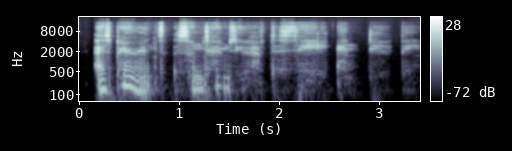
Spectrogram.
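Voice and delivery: whispered, very quiet reading aloud. The speaker reads a message aloud, whispered reading. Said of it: "Why do I always read in like a whisper voice?".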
